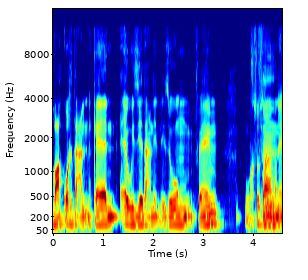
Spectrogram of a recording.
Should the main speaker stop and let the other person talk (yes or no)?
no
